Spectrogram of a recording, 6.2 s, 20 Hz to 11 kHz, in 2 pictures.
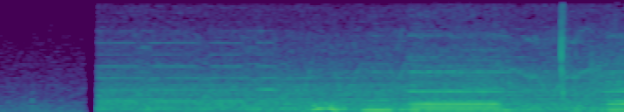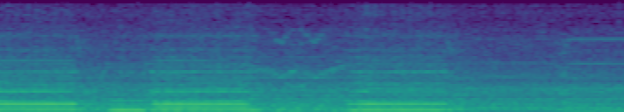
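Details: Creality CR-10S 3D printer printing without foam dampers under its legs: stepper tones pulse on and off about once a second over a buzzing drone as the frame resonates; test before adding packing-foam vibration dampeners.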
